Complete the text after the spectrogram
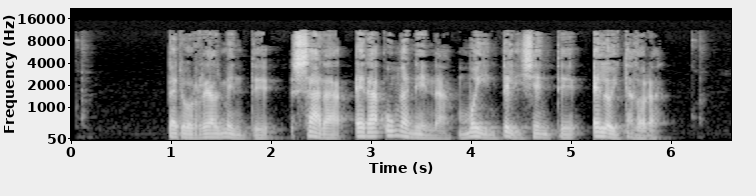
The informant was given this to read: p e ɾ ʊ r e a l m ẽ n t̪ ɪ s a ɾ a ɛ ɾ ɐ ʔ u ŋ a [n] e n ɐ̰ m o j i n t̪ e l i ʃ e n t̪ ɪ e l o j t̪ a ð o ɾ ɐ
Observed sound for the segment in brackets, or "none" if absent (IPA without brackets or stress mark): n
